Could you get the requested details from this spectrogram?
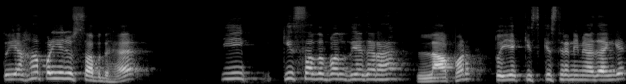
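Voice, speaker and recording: A man's voice: very high-pitched, expressive, moderate pace. A man teaching an online grammar lesson, asking questions and answering them himself. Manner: acts out example sentences with stress.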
